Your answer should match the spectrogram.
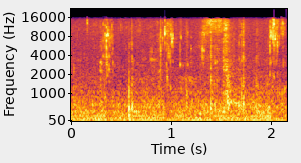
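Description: Close-miked eating of spicy chicken feet: wet chewing, biting and lip smacking, heard as many small irregular clicks. A low steady hum runs underneath.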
